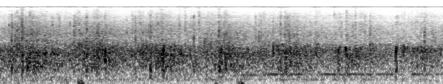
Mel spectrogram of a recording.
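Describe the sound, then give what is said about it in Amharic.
Applause during a church service, a brisk dense patter of many hands clapping at steady loudness, with a few heavier low thumps mixed into the clapping. “ሲልልታ ጭብጨባ ለጌታ ጌታ የተባረከ ይሁን።”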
